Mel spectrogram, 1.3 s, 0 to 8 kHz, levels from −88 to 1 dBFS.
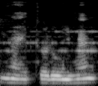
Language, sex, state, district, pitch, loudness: Hindi, male, Bihar, Darbhanga, 140 Hz, -25 LUFS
